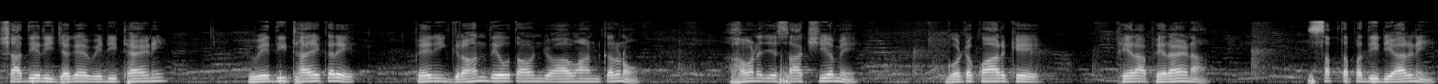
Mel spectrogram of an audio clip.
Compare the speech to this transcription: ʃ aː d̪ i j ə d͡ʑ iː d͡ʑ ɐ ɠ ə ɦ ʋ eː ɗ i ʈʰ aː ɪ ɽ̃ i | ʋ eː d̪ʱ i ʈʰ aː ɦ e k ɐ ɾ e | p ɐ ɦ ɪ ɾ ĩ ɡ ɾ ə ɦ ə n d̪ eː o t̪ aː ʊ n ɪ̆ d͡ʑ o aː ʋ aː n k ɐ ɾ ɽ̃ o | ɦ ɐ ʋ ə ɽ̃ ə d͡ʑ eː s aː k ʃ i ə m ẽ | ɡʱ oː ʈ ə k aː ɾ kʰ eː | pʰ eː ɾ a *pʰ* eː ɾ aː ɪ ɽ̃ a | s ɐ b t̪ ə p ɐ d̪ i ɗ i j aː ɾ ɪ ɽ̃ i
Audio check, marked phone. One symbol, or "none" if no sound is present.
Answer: pʰ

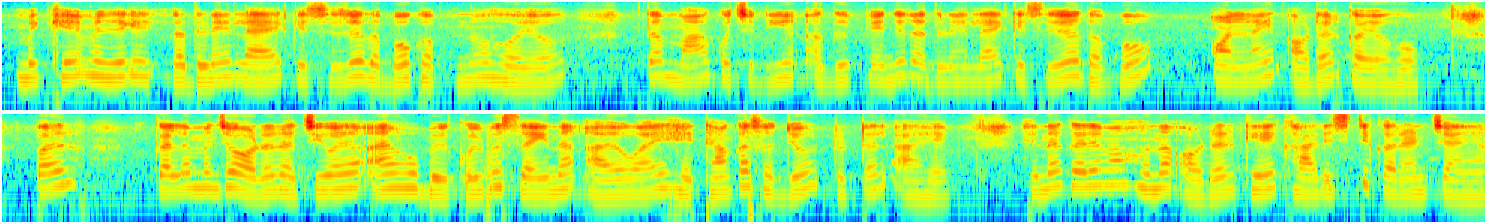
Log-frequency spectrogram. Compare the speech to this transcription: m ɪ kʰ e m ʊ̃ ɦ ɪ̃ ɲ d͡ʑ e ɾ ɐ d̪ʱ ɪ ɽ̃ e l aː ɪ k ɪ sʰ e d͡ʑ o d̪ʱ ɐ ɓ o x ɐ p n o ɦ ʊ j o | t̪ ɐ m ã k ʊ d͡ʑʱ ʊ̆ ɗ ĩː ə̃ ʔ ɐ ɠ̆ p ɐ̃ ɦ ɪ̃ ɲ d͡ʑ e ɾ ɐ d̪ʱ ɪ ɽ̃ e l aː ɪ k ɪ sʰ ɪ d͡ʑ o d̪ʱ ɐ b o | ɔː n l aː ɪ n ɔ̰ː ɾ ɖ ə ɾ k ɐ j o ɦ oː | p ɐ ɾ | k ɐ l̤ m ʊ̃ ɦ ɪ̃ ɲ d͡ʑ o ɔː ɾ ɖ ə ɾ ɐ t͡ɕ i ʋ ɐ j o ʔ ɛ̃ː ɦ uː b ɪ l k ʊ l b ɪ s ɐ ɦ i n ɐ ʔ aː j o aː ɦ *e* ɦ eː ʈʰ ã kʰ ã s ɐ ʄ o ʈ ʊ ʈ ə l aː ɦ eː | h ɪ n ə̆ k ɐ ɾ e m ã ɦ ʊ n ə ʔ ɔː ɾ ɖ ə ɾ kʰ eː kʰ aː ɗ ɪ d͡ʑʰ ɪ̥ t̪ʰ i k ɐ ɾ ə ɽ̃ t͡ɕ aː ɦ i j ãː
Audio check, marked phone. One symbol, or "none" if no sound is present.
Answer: e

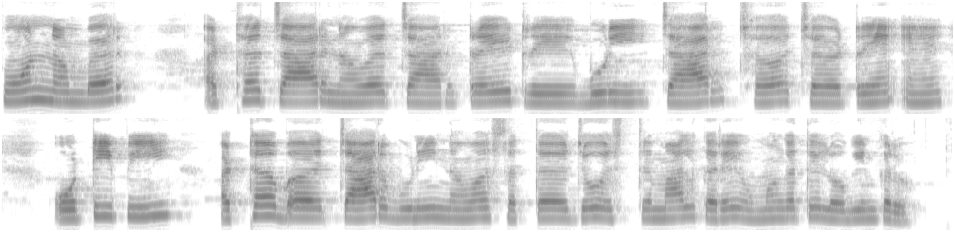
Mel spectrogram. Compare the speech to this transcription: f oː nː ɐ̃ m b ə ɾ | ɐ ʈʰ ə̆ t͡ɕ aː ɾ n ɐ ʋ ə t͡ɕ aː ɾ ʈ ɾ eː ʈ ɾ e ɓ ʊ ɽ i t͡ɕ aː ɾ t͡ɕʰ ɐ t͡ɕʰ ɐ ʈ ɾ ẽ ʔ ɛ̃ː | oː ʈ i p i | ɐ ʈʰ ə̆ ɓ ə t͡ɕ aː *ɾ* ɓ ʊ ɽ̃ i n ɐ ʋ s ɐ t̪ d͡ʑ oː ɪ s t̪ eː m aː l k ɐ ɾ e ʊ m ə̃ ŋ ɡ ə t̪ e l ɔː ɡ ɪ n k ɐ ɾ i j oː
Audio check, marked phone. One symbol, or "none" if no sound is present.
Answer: ɾ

